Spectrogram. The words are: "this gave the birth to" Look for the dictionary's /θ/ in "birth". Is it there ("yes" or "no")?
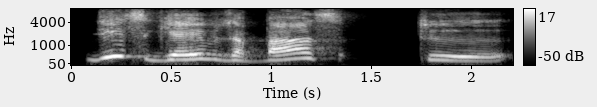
no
